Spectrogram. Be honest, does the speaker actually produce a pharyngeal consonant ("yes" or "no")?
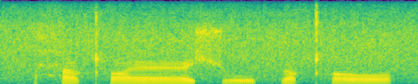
yes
